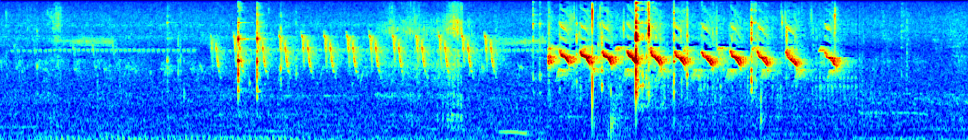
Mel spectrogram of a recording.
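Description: A bird calling: a quick run of short, high falling notes for about two seconds, then after a short pause a louder, slower run of falling notes for about three seconds.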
